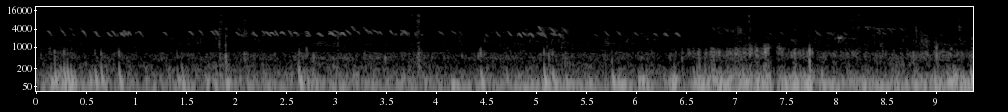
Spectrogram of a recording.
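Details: Saxony and Muscovy ducks with ducklings; dense bursts of high, rapid peeping from several young birds, with low rumble and some knocks beneath.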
